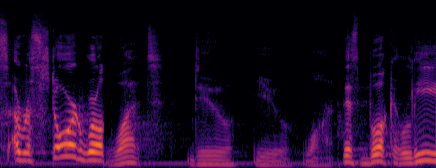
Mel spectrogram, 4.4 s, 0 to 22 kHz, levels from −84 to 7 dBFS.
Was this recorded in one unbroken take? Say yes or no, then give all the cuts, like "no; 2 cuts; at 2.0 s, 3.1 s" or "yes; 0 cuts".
no; 2 cuts; at 1.0 s, 3.4 s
